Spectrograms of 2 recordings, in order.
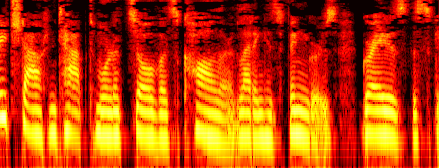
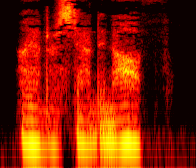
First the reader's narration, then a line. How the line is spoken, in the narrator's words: he said softly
